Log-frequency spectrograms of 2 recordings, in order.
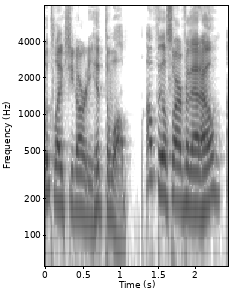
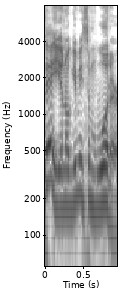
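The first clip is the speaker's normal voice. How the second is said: put-on Delaware County accent. Answering a viewer comment, imitating a girl: imitating a Philly Delco accent. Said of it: "Philly Delco accent".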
